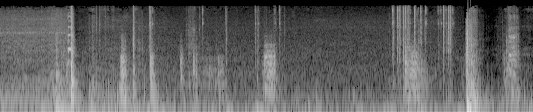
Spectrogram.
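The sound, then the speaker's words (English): Someone climbs back into a car: keys jangle, a door thunks shut and there are shuffling, rustling movements inside the cabin, with no talking. “Back in the car”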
